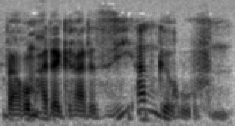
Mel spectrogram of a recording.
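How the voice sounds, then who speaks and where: An actor playing a wary, polite man questioning a caller in a German radio crime drama, formal and deliberate. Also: deep voice, big pitch swings, husky, no echo, dull audio, heavily acted. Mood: wary, probing. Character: wary, polite, theorising friend of a dead pianist.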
